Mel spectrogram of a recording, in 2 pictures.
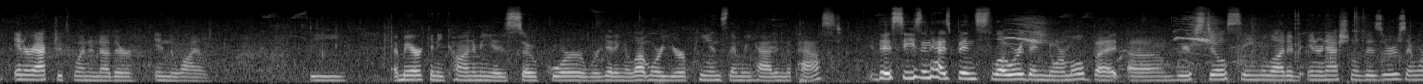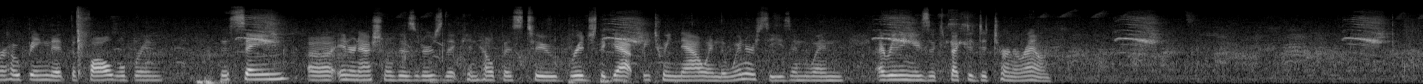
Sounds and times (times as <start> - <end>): Speech: 0.1 - 2.1, 3.1 - 24.8.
